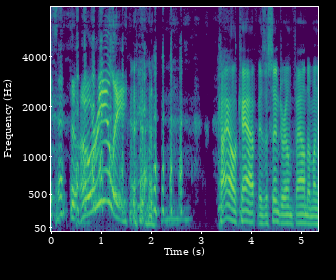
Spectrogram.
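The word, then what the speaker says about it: khyâl cap: spell it for you, it's K-H-Y-A-L-C-A-P, Kyle-Cap. It's also called wind attacks. No, Phil, not those kind of wind attacks. I see it in your face. You're about to say something. Oh, really? Kyle-Cap is a syndrome found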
